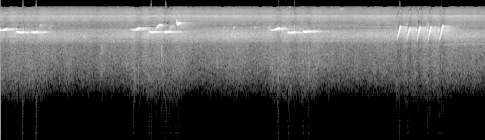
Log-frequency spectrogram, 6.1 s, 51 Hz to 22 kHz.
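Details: Purple-throated sunbird (Leptocoma sperata) singing: high thin whistled phrases of short rising-then-falling notes repeated about every 1.5 seconds, ending in a fast buzzy trill, over a steady hiss.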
